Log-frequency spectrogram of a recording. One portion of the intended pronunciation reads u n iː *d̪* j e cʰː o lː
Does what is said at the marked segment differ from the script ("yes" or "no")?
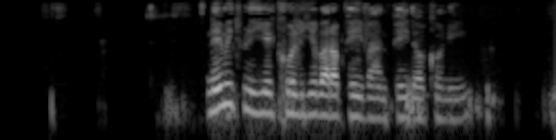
yes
